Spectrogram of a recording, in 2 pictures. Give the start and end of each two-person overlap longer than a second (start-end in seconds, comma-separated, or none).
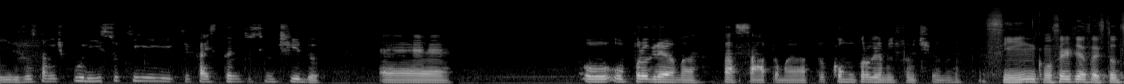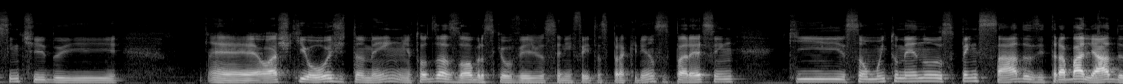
none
